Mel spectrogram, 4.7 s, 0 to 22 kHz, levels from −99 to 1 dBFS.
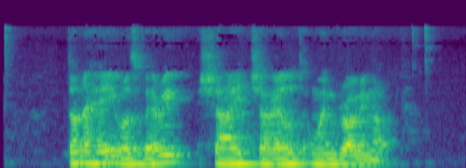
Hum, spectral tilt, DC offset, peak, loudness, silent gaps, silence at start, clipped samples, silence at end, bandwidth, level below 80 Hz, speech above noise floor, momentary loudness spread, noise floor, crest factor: none; -8 dB/octave; under 0.1%; -2 dBFS; -14 LUFS; none; 0.7 s; under 0.1%; 0.75 s; 11.5 kHz; -52 dBFS; 49 dB; 10 LU; -62 dBFS; 14 dB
